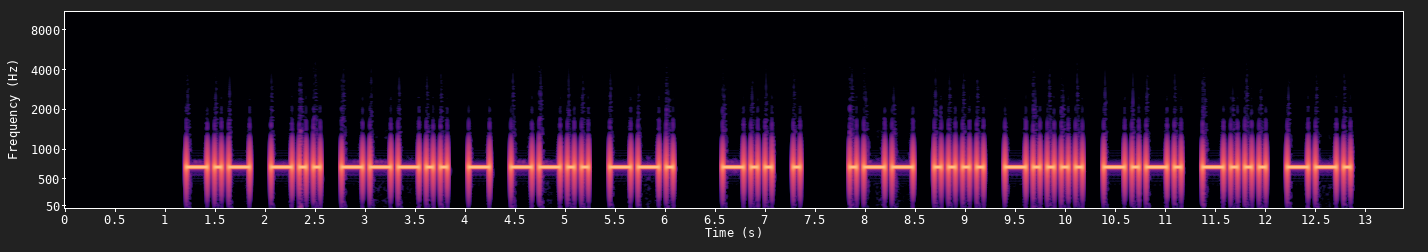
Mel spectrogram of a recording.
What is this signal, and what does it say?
Morse code, heard as a keyed tone, about 17 wpm, 700 Hz. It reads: KD8TZG DE WH6CBG
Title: USA Callsign DE Callsign - 6 Characters - 17wpm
